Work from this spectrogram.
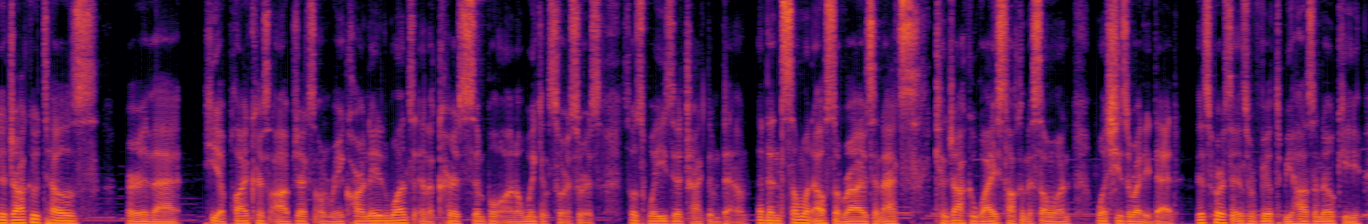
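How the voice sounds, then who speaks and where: A man talks at a very fast pace with a very deep, low pitch. His intonation is fairly even, and music plays in the background. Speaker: anime content creator. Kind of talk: casual manga chapter recap.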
